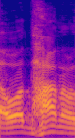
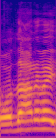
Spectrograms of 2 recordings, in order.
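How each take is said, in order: First: The middle consonant is an aspirated dh. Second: The middle consonant is a plain unaspirated d. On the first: It names the memory-based poetic performance. The speaker calls it right. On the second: It sounds like a kind of donation. The speaker calls it wrong.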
